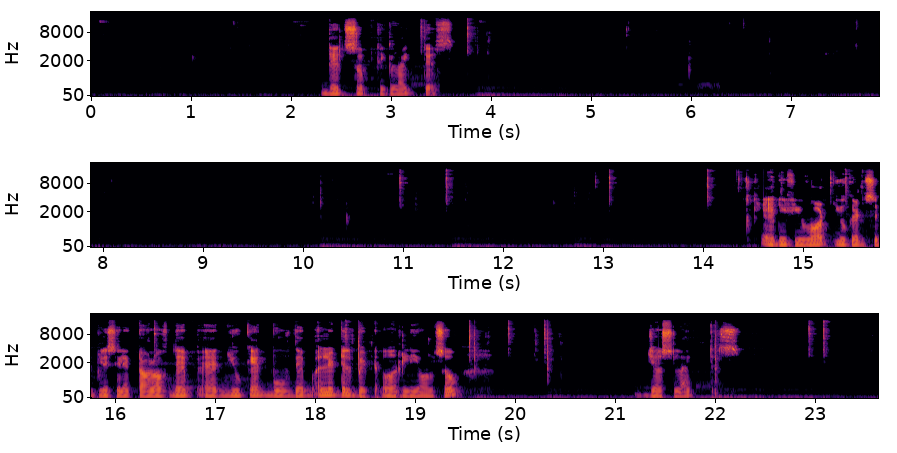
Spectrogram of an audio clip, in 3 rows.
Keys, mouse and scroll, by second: 2.4 space, 3.3 click, 3.8 space, 10.1 space, 10.9 click, 11.4 space, 13.0-15.2 drag, 16.6 click, 18.4 space, 19.9 click, 20.3 space, 22.9 click.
